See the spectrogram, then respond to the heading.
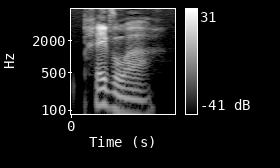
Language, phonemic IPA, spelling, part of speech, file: French, /pʁe.vwaʁ/, prévoir, verb, Fr-prévoir.ogg
- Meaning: 1. to anticipate, foresee, expect (reaction, event, etc.) 2. to forecast (weather) 3. to plan 4. to allow, make plans for, prepare, make provision for 5. to stipulate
